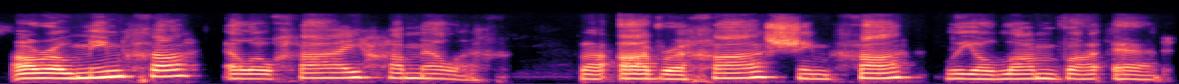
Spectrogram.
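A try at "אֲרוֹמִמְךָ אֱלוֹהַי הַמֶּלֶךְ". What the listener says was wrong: Very well done.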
